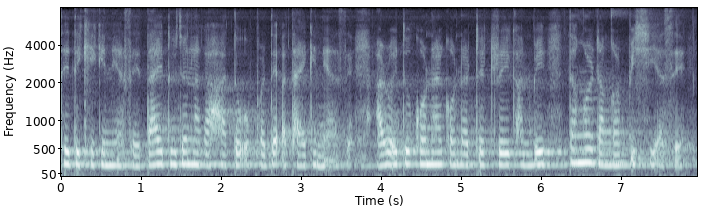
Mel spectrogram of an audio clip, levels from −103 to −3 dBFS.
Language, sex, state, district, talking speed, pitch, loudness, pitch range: Nagamese, female, Nagaland, Dimapur, 180 wpm, 215 Hz, -16 LUFS, 205-220 Hz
